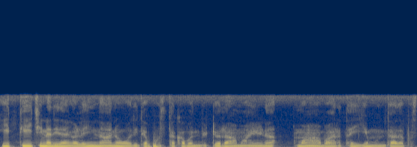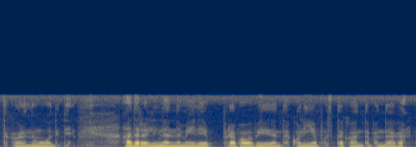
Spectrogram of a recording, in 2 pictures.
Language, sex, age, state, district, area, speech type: Kannada, male, 18-30, Karnataka, Tumkur, rural, spontaneous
